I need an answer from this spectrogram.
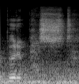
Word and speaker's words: Budapest: Or Budapest, I think, as the locals pronounce it. They have some way of pronouncing it.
